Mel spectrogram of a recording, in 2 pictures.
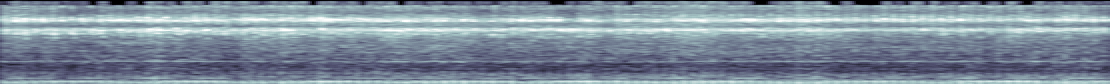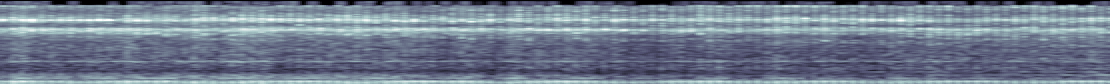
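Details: Gravely tractor running brush hog mulcher deck via PTO after clutch adjustment: steady low engine drone, even mower beat, no shaking or knocking; owner unsure tractor has enough power, blade taking power. Normal running under load.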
